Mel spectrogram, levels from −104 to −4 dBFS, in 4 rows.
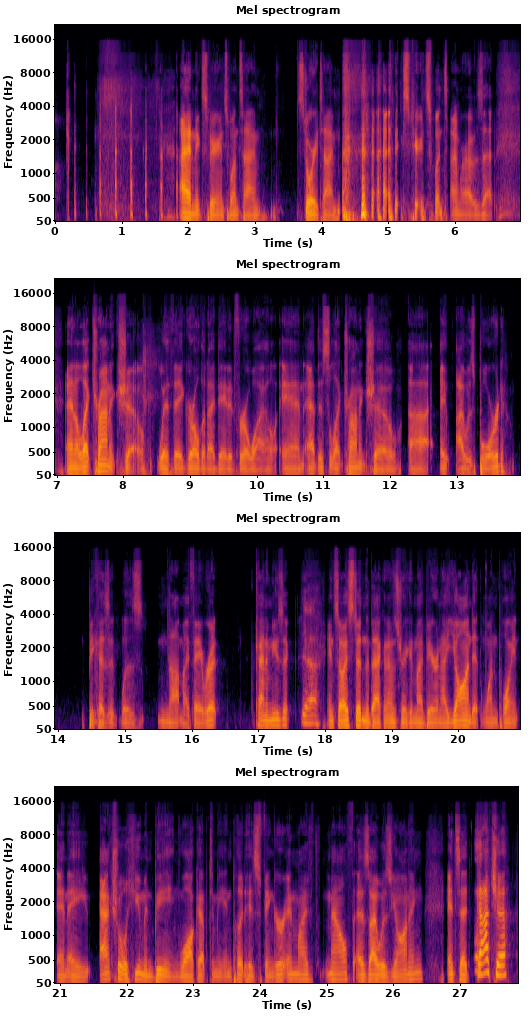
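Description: From start to finish the speech sounds somewhat hoarse and faintly robotic, with a grainy, smeared quality that is plainly audible. This is Opus voice compression working at a low rate that fits about 16 kbps, in hybrid mode. SILK's linear-prediction coder handles the lower band, and a thin CELT layer codes the top up to full bandwidth. Too few bits are left for the excitation, so it is coded coarsely in 20 ms frames, which roughens the voice.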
